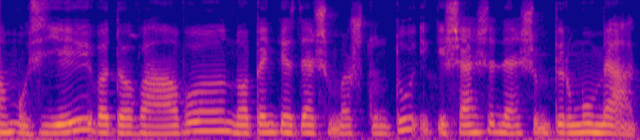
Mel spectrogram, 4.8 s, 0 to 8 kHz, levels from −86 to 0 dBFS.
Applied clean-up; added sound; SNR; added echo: none; none; none; none.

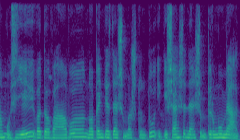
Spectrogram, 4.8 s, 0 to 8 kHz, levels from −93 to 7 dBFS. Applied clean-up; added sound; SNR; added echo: none; Writing; 18 dB; none.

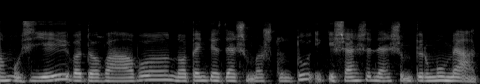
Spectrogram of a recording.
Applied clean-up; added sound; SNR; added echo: neural separator model SepFormer DNS4.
